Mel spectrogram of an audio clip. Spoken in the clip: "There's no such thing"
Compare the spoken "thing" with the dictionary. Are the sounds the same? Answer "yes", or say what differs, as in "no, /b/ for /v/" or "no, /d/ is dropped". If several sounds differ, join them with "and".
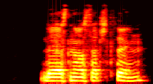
yes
